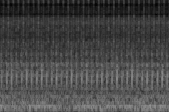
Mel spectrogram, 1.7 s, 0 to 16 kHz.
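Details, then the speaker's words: 2014 three-cylinder car, after repair for P0350 misfire: water had likely got in, leaving carbon in the middle coil's connector; now all three coils work. Even, steady idle with a smooth regular pulse, no stumble or missing beat; all cylinders firing. "Coil जो है यह काम कर रही है। पहले इस condition में थी काम नहीं कर रही थी। अभी जो है इसकी सारी कॉइले काम कर रही हैं।"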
